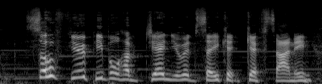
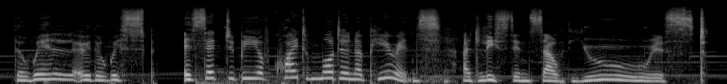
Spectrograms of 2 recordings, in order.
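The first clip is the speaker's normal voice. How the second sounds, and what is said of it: Put-on English accent. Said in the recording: “She was English, so she'll have an English accent”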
